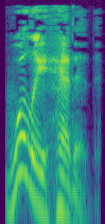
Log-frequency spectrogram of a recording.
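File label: "woolly-headed", British English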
